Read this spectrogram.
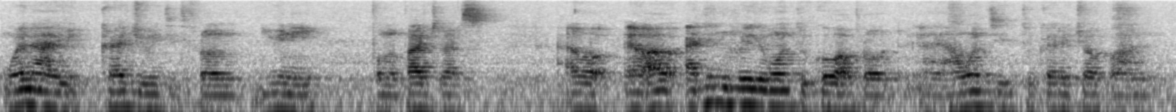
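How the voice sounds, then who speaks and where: A man's voice: fairly low pitch, steady tone, measured pace, hardly any pauses. A young man from Somalia answering interview questions casually, with hesitant speech and frequent restarts. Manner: hesitant, many restarts and fillers. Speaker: interview guest, MBA student. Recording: echoey room with background noise.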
